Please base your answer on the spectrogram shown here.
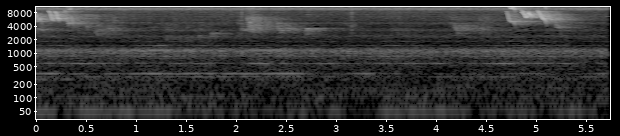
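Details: Hungry young Common blackbird begging, giving two bursts of very high, thin, hissing calls, one at the start and one near the end, with a steady high whine and faint background hum between.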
